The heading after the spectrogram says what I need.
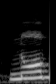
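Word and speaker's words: knob: आर की sound आएगी नोब में के एन ओ भी नोब होता है ठीक है तो के जो है वो साइलेंट है अब रिस्ट जो है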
